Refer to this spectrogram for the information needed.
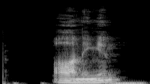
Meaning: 1. definite masculine singular of aning 2. definite singular of aning
- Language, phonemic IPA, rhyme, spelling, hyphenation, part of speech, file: Norwegian Bokmål, /ˈɑːnɪŋn̩/, -ɪŋn̩, aningen, an‧ing‧en, noun, Nb-aningen.ogg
